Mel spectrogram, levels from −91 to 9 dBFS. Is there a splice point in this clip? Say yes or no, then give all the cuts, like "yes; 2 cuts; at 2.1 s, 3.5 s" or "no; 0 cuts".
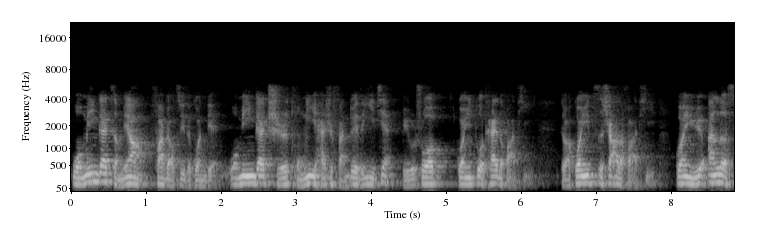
no; 0 cuts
